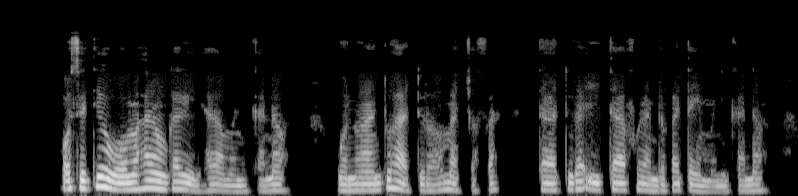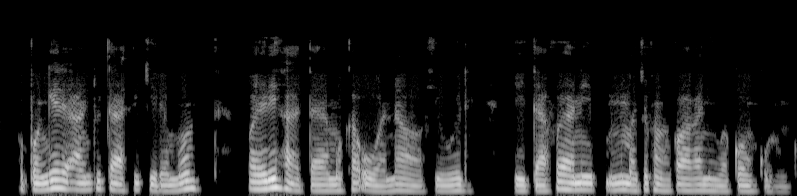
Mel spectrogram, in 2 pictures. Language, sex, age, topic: Oshiwambo, female, 25-35, finance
